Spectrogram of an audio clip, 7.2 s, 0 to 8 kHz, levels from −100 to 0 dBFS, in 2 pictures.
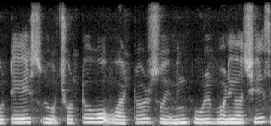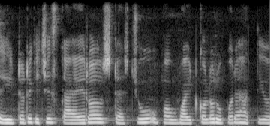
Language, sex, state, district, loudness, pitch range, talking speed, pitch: Odia, female, Odisha, Khordha, -16 LUFS, 220-240 Hz, 165 wpm, 230 Hz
